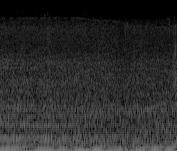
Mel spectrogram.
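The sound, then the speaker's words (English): Engine of a skidder logging tractor backing up toward a downed tree, a steady, loud, low droning rumble that holds constant throughout with no talk. “a skidder, operated by Cook's nephew, backs up toward the downed tree. He'll turn around and back right up to it, and he'll hook a chain choker around to it, pull it up in with his winch.”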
